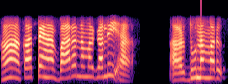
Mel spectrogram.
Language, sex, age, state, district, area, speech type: Hindi, female, 30-45, Bihar, Samastipur, rural, conversation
